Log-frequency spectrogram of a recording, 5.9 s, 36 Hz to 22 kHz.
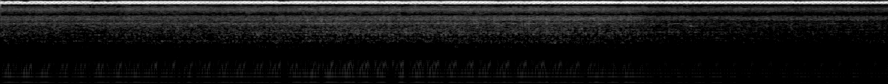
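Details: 1964 Buick Riviera V8 revived after sitting about 23 years, idle turned up, charging at 13.2 volts: deep even idle with steady low rumble, no knocks or misses; normal idle.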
